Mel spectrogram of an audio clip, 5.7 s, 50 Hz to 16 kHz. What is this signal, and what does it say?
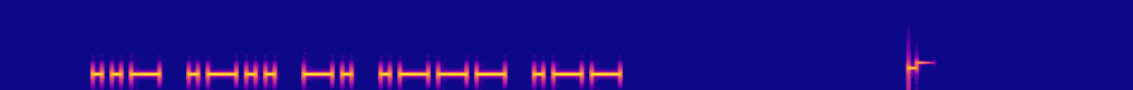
Morse code, heard as a keyed tone, about 25 wpm, 700 Hz. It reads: ULNJW
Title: Code Groups - 5 Letters - 25wpm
